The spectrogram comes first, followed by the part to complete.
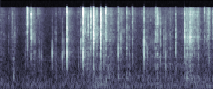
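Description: Small clear plastic bag of vellum pieces crinkling as it is handled, a run of quiet, irregular crackles.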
